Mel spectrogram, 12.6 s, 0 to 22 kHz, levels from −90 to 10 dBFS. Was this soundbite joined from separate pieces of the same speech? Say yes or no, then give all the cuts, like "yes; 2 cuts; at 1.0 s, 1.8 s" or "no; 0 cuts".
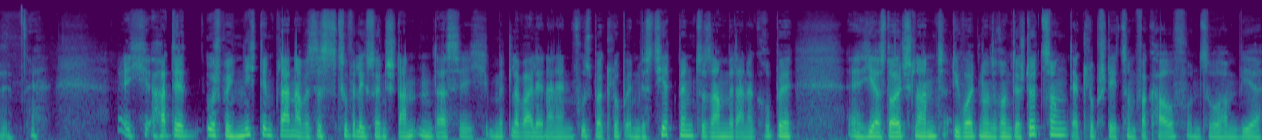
yes; 2 cuts; at 9.5 s, 10.7 s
